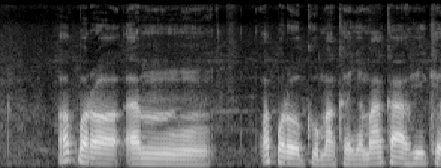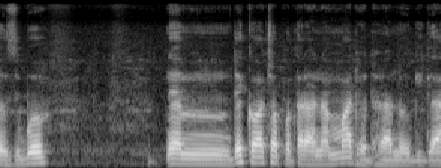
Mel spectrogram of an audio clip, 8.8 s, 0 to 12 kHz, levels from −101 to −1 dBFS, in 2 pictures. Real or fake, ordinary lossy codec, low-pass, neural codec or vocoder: real; none; 10.8 kHz; none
